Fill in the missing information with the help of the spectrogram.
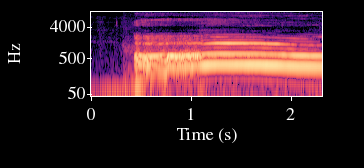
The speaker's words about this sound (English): It's the Aztec death whistle, I'm telling you. That is a real thing.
